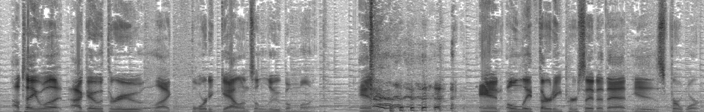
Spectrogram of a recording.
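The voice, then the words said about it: Put-on Southern US accent. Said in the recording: “you had a southern accent there”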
